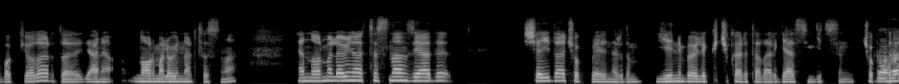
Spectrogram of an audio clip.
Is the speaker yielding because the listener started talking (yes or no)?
yes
